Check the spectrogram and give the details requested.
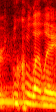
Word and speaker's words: ukulele: to pronounce Hawaiian word just pretend it's in Spanish it's the same vowel structure so that's why it's ukulele um the first time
